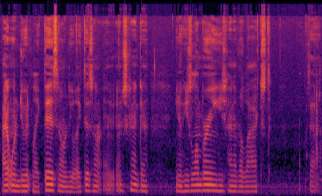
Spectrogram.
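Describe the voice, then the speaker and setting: A young man casually talking through his hobby work, rambling and relaxed with many fillers and restarts. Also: lowish voice, quick pace, a little hiss or hum. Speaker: miniature painter.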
